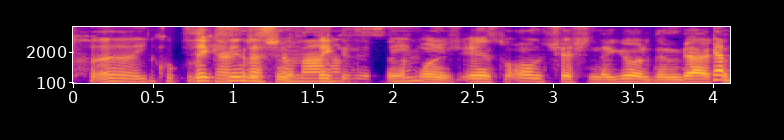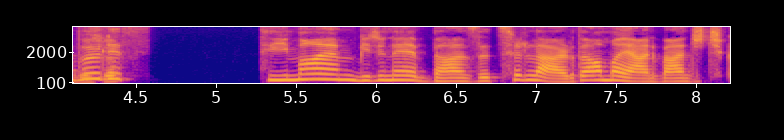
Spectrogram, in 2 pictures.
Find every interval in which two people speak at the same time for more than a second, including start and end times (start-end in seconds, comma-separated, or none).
0.7-2.3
